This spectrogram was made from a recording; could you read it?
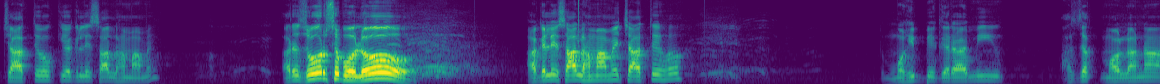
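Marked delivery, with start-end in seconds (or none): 2.8-6.8 high, loud call for an answer; shouting at the crowd. Real, not acted. Preacher urging the audience to shout back, loud call.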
